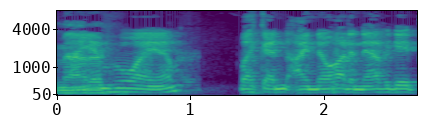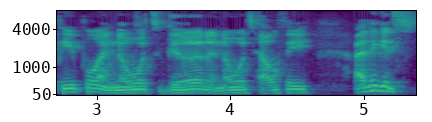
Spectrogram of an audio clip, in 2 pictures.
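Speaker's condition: No condition

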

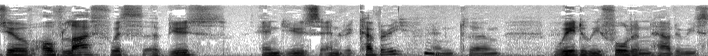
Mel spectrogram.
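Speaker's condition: No condition

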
